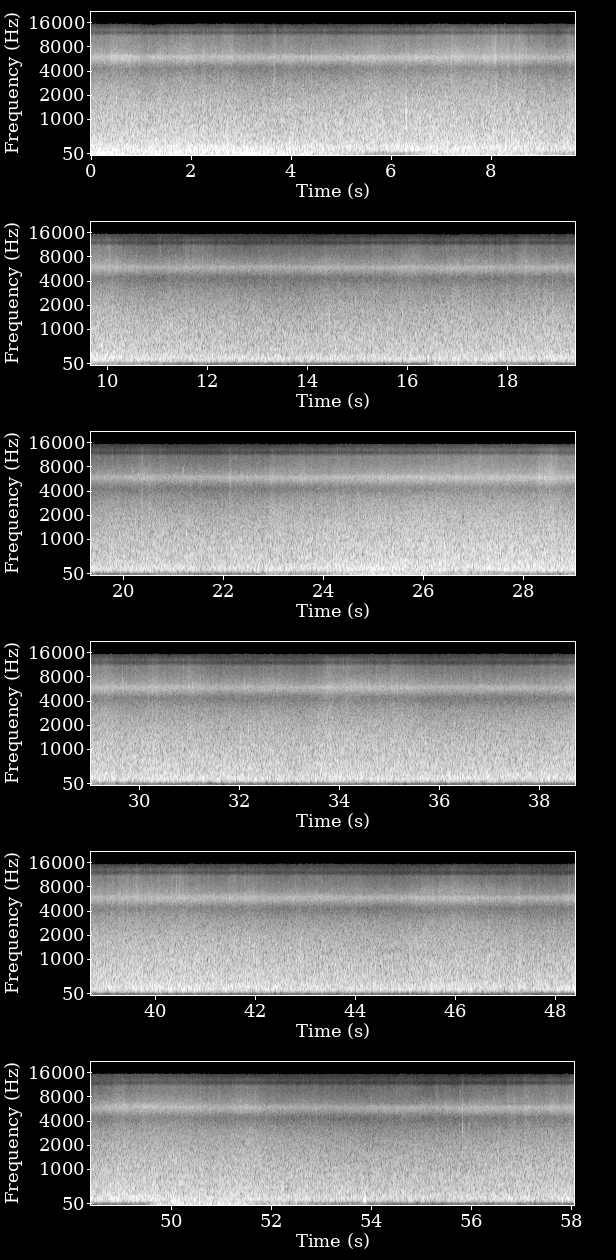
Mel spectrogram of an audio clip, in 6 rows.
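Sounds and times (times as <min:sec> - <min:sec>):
wind buffeting microphone: 0:00.0 - 0:10.9, 0:22.7 - 0:29.4, 0:49.4 - 0:54.1
whitewater rushing: 0:00.0 - 0:58.0.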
